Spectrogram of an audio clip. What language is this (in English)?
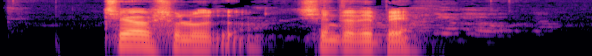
Galician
